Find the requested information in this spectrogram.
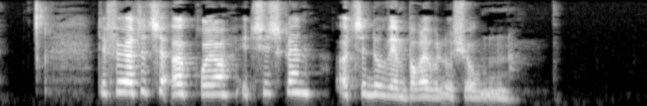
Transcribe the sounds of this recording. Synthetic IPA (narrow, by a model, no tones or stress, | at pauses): d̥e̝føɐd̥ət͡sʰe̝lʔɒ̽b̥̚b̥ʁœɐit͡sʰysɡ̥læn̰ | ʔɒ̽t͡sʰe̝lno̝ʋem̰b̥ɐʁɛʋo̝luɕo̝̰ːnn̩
